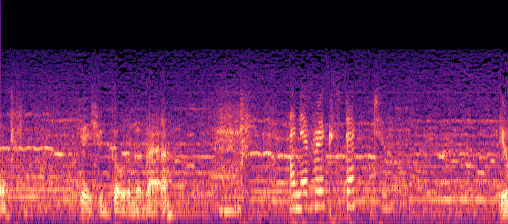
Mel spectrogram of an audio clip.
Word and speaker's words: Nevada: a man from Nevada by the way that's pronounced Nevada I notice you give it the broad ah I prefer it to a dreadful flat a only the Dreadful flat a is correct among the natives perhaps I just thought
